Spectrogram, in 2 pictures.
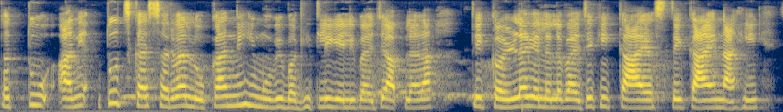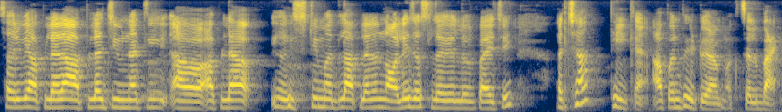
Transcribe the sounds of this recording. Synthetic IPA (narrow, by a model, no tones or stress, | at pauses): t̪əɾt̪uːaɽ̃it̪uːt͡skajsəɾʋjalokãnːiːɦiːmuʋiːbəɡʱit̪liːɡeliːpaɦid͡ʑeapljalat̪ekəɽləɡeleləːpaɦid͡ʑekiːkajəst̪ekajnaɦi | səɾʋiapljalaːpljad͡ʑiʋnat̪iiəapljaɦisʈɾiːməd̪ʱləapljalanɔled͡ʑəsləɡeləɾpaɦid͡ʑe | ətːɕʰaʈʰiːkã̰a̰pəɳbʱeʈujaməɡt͡səlbaj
